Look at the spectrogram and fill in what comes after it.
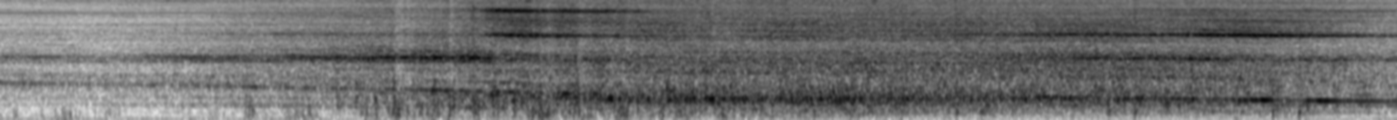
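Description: Electric multiple-unit passenger train passing along the platform without stopping. The rumble and wheel noise build as it approaches, stay loud for several seconds as it goes by, and ease off near the end, with a thin whine that slowly falls in pitch.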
